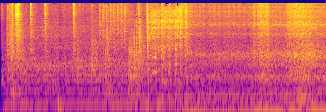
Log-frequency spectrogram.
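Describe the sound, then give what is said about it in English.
A Lincoln car engine idles with a steady low rumble, then revs up loudly around midway, the deep roar swelling and holding. “Listen to that Lincoln purr.”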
